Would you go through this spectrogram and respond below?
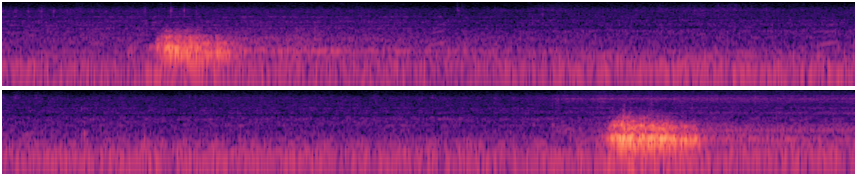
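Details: Greater kudu in Kruger National Park giving its characteristic bark alarm call: two short, loud, hoarse barks about four seconds apart, over a steady low engine-like hum.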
